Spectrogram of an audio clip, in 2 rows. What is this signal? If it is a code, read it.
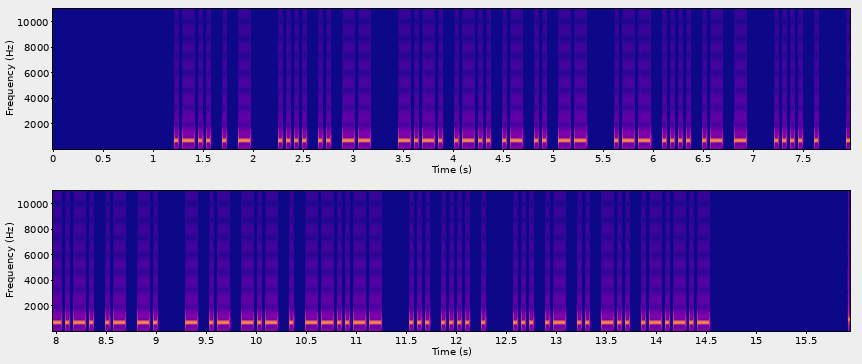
Morse code, heard as a keyed tone, about 30 wpm, 700 Hz. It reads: LET HIM CLAIM WHAT HE CAN TAKE, SHE SAID.
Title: Sentences from Top 1500 Words 30wpm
